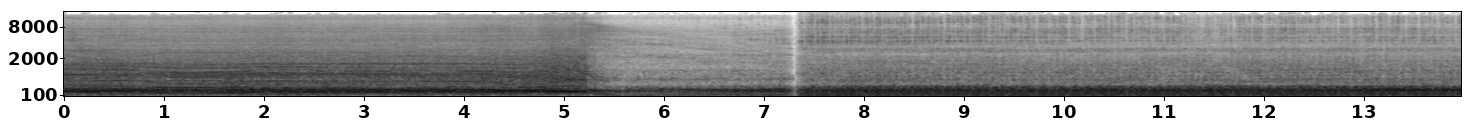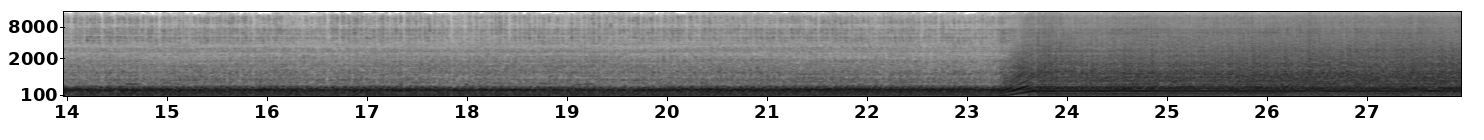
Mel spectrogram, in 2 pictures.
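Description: A motorcycle engine roars loudly and revs.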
